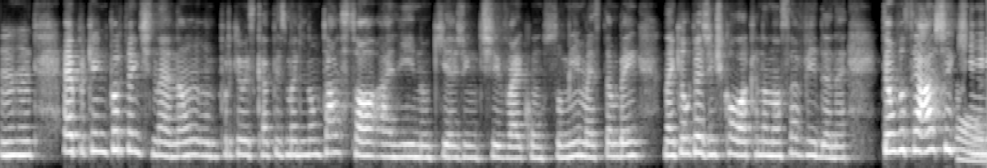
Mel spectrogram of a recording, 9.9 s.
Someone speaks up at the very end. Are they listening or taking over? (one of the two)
listening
